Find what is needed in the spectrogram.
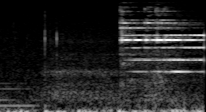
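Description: The last held chord of a recorded hymn fades out. About a second later a steady, high-pitched whine of several tones cuts in suddenly, with hiss.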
